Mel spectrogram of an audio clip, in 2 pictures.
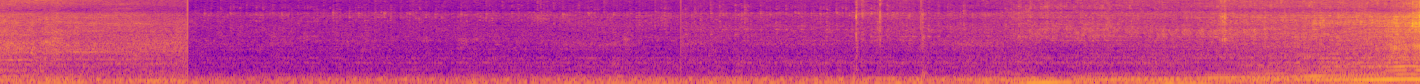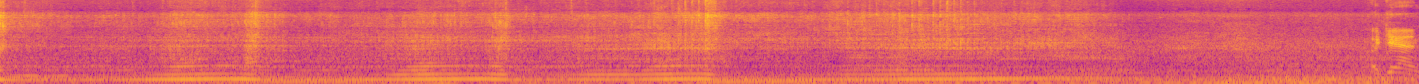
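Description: A Chevrolet Camaro with a loud exhaust revs in traffic, its engine note rising and droning steadily over road noise for the latter half after a stretch of general traffic rumble.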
